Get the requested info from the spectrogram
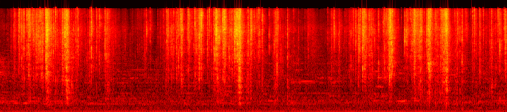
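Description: Foil trading-card pack wrappers crinkling and tearing as packs are opened and handled. The irregular sharp crackles come in bunches: one about a second in, a longer run in the middle, and another near the end.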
